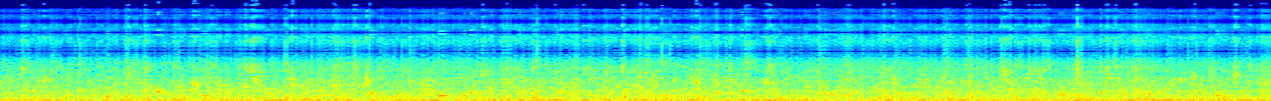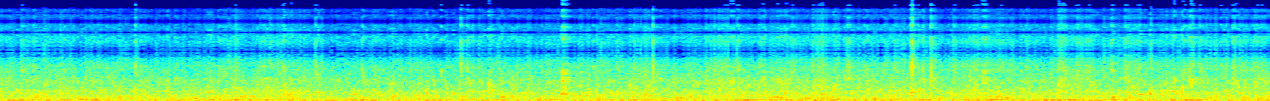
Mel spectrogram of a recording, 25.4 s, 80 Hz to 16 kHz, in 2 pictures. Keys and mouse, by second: 0.1 click, 0.8 click, 1.2 g, 2.7 click, 4.0 a, 5.0 s, 6.1 right click, 6.3 s, 6.6 z, 8.7 right click, 9.7 s, 10.4 shift+x, 11.2 right click, 11.8 s, 12.5 shift+y, 18.9 click, 21.0 ctrl+r.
